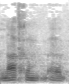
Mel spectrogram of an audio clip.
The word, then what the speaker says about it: Nahum: And so Nahum, some would pronounce it Nahum, possibly, is the prophet here.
